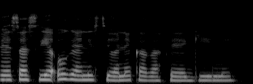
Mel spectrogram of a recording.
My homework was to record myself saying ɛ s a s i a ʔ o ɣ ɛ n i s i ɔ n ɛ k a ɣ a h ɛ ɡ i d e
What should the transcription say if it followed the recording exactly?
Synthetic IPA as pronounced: ɛ s a s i a ʔ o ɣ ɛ n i s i ɔ n ɛ k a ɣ a f ɛ ɡ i n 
